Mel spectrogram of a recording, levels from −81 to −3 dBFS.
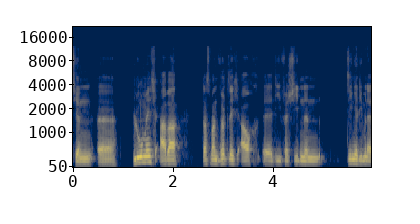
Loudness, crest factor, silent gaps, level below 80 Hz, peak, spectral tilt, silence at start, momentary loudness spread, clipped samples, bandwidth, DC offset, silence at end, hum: -26 LUFS; 16 dB; none; -62 dBFS; -10 dBFS; -7.5 dB/octave; 0 s; 12 LU; under 0.1%; 12 kHz; under 0.1%; 0 s; none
